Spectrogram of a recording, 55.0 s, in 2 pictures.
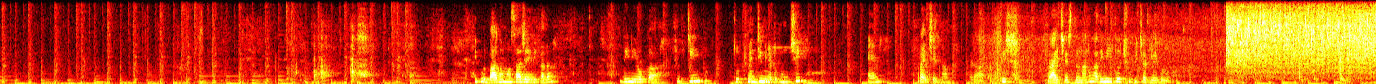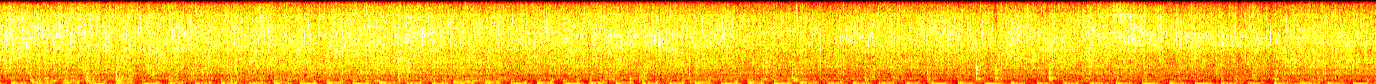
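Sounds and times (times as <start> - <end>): metal spatula scraping and tapping: 5.8 - 9.6, 25.9 - 28.5, 29.1 - 32.8, 35.0 - 35.9, 42.8 - 43.6, 47.0 - 47.8, 48.4 - 48.8
fish sizzling in oil: 23.1 - 55.0.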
